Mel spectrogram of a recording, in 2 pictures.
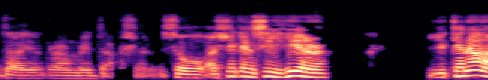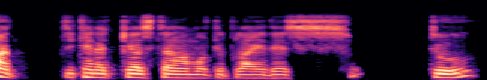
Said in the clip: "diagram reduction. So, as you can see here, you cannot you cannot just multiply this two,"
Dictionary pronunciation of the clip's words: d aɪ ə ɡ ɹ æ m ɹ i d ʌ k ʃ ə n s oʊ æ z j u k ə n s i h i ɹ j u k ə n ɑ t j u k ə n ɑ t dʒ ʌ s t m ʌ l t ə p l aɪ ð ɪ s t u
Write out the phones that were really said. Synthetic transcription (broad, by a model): d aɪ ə ɡ ɹ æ m ɹ i d ʌ k ʃ ə n s oʊ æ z j u k ə n s i h i ɹ j u k ə n ɑ t j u k ə n ɑ t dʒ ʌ s t m ʌ l t ə p l aɪ ð ɪ s t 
